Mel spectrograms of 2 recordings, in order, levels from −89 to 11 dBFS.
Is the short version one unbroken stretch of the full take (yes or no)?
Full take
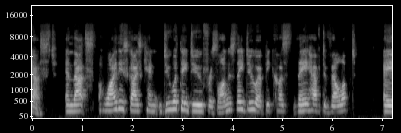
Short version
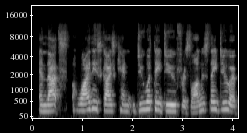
yes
